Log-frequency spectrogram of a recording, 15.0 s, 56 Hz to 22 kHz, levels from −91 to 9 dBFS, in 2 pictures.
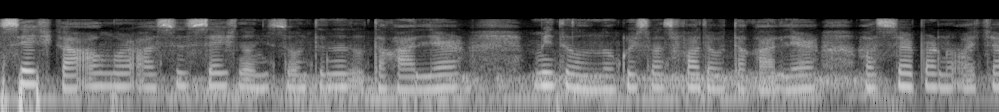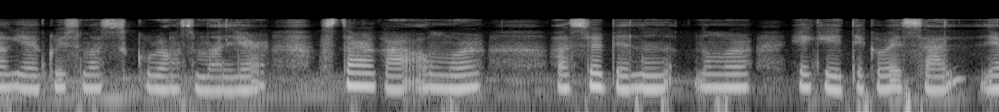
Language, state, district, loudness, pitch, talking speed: Ao, Nagaland, Kohima, -21 LUFS, 195 Hz, 135 wpm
